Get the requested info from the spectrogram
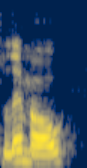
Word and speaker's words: LLMO: Looks like money offense, LLMO, pronounced limo.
